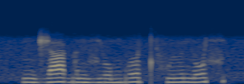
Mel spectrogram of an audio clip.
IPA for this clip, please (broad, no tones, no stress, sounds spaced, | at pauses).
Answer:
n d͡ʒ a ɡ ə n zʲ o m b ɤ tʲ f ɯ n o sʲ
